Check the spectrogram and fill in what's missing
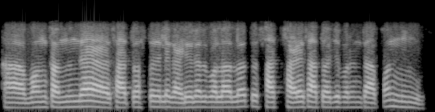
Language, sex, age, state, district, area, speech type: Marathi, male, 18-30, Maharashtra, Amravati, urban, conversation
